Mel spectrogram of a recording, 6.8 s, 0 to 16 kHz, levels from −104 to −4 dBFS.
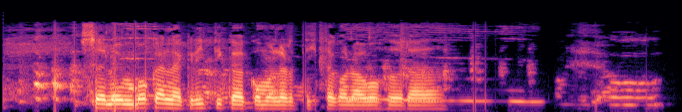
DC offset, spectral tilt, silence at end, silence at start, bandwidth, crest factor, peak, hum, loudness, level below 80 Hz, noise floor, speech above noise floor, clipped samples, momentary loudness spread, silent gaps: under 0.1%; -5.5 dB/octave; 0.25 s; 0.2 s; 7.6 kHz; 16 dB; -2 dBFS; none; -15 LUFS; -54 dBFS; -45 dBFS; 31 dB; under 0.1%; 23 LU; none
